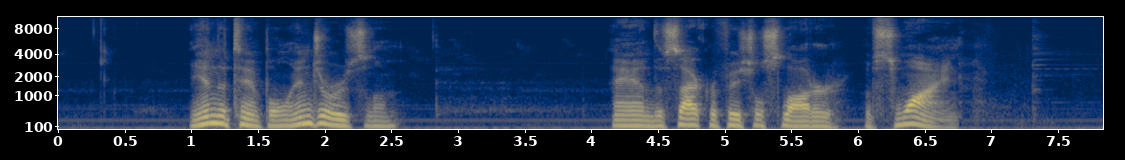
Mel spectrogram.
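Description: An elderly man speaks calmly and close up, in short phrases with pauses.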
